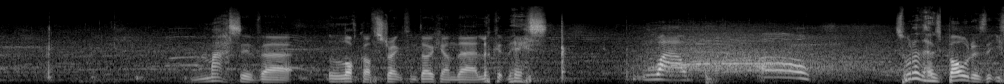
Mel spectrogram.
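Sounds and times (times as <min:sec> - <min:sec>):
venue background noise: 0:00.0 - 0:10.0.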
